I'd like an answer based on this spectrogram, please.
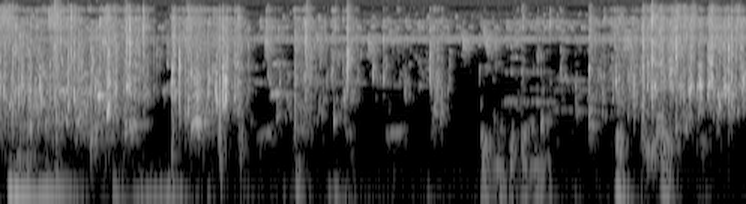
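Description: Green mussels being washed by hand in basins of water: water sloshing and shells clicking and scraping against each other, busiest in the first three seconds and again near the end.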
